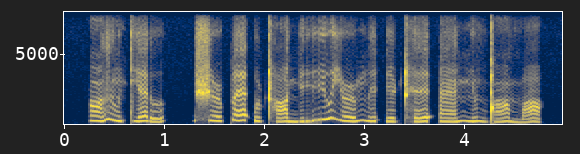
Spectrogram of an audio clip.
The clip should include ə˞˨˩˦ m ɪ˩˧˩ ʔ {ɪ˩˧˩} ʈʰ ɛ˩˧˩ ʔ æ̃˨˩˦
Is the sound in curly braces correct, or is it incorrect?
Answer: incorrect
